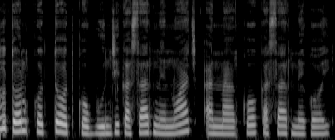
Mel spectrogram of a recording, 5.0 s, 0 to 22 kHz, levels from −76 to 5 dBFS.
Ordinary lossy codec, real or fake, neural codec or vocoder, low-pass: none; fake; vocoder, 44.1 kHz, 128 mel bands every 256 samples, BigVGAN v2; none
